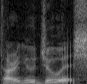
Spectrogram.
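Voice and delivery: put-on Israeli-accented English. Retelling a girl from Israel questioning the speaker in line, Israeli accent. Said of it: "with her Israeli accent".

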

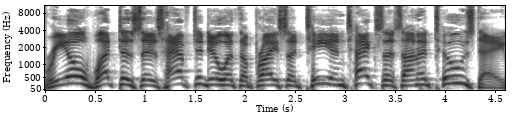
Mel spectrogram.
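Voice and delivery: high, baffled, mocking voice, heckling tone.

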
